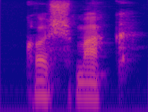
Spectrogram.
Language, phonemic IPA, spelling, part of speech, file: Turkish, /koʃˈmak/, koşmak, verb, Tur-koşmak.ogg
- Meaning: 1. to run 2. to add, to attach, to pair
